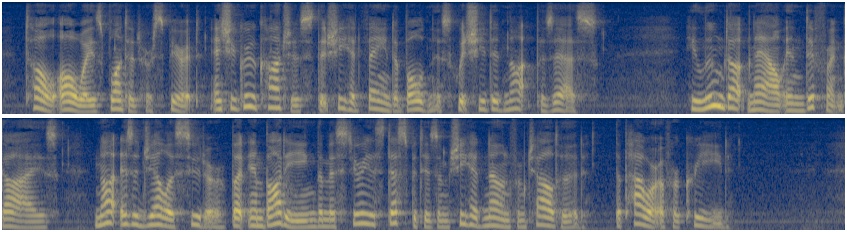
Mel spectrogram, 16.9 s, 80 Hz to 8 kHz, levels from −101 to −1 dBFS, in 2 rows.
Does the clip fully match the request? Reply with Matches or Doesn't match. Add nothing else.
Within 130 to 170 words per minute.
Matches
